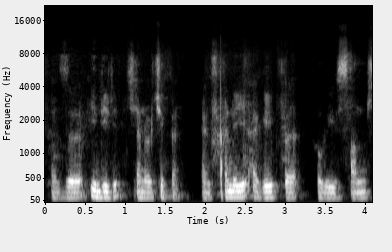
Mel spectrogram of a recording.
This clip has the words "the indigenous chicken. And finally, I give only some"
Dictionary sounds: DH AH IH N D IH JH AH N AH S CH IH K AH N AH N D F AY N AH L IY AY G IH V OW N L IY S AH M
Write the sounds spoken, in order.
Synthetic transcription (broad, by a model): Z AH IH N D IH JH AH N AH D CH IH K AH N AH N D F AY N AH L IY AY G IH P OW L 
